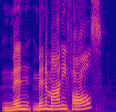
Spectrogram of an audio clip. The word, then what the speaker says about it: Menomonee Falls: So, how do you say that? Menomonee Falls? – That's close enough.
